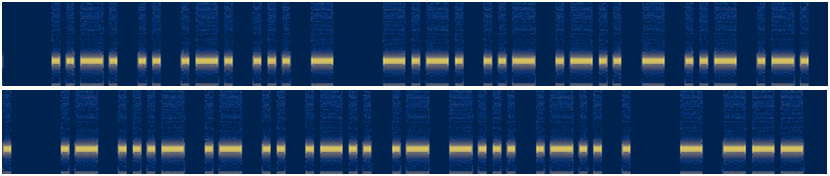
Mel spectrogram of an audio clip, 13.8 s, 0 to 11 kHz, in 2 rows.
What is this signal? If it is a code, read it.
Morse code, heard as a keyed tone, about 20 wpm, 1000 Hz. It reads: FIRST CULTURE AVAILABLE TO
